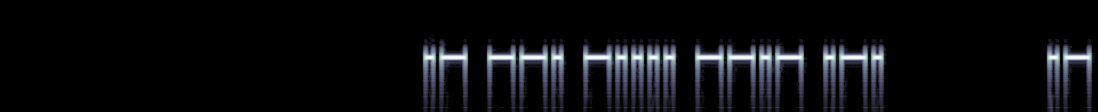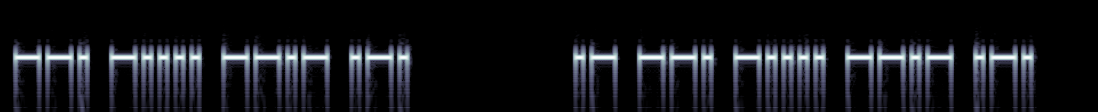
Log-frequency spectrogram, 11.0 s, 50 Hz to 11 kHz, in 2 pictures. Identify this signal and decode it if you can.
Morse code, heard as a keyed tone, about 30 wpm, 700 Hz. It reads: AG6QR AG6QR AG6QR
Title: USA Call Signs - 5 Characters - Repeated 3x - 30wpm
